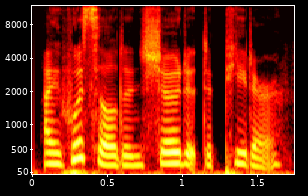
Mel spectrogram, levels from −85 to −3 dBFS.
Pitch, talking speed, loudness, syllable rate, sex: 210 Hz, 240 wpm, -17 LUFS, 6.4 syllables/s, female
